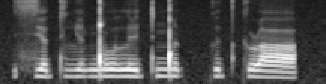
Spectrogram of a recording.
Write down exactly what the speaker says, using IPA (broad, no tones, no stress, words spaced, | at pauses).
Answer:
sʲatʲʎɐŋ͡ǃu litʲŋ͡ǃɨkːɨtʲkɹa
